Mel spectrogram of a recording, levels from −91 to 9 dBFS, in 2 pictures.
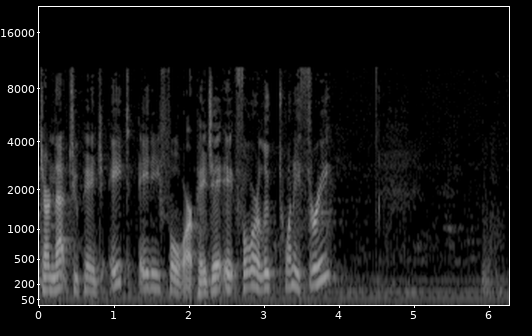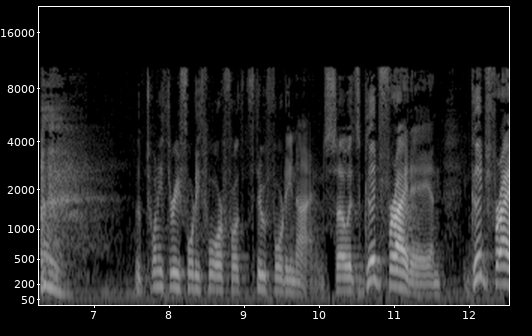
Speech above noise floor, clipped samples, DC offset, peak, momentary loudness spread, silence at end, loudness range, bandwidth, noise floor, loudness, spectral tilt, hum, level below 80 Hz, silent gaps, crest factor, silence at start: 29 dB; under 0.1%; under 0.1%; -8 dBFS; 13 LU; 0 s; 11 LU; 10.5 kHz; -62 dBFS; -33 LUFS; -4 dB/octave; 60 Hz at -65 dBFS; -64 dBFS; none; 26 dB; 0 s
